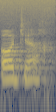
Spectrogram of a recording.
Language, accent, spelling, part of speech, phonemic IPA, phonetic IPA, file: Armenian, Eastern Armenian, օջախ, noun, /oˈd͡ʒɑχ/, [od͡ʒɑ́χ], Hy-օջախ.ogg
- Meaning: 1. hearth 2. symbol of home and family life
